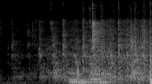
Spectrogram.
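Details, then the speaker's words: Sewing machine after oiling at the right points: a short, even run with a soft, steady low hum and no knocking. The loud jamming knock it made before is gone or reduced. "আগে সুর আছে মানে বড় একটা মানে পেট পেটে শব্দ আছে, এখন কি শব্দটা নাই কমে গেছে।"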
